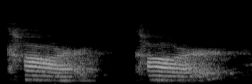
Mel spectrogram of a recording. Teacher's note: que a gente tem por exemplo no final de car car em alguns interiores a gente usa bastante esse R bem puxado em algumas outras regiões do Brasil também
